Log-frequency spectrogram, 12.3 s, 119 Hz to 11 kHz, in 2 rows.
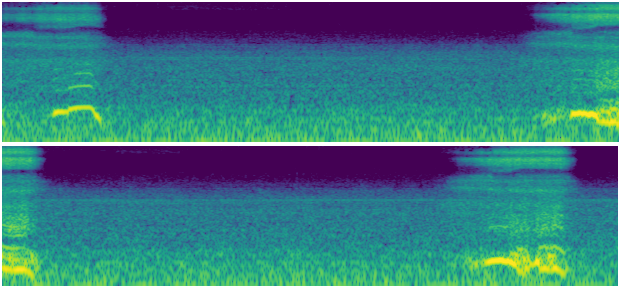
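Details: Pocket pit bull–type rescue dog snoring while asleep: three loud, rattling, whistly snores with quiet gaps, about 11 a minute; ordinary dog snoring.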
